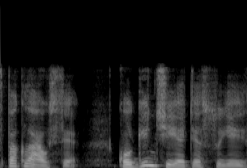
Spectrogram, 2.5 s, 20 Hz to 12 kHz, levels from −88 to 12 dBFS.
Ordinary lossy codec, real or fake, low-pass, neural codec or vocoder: AAC, 64 kbps; real; 7.2 kHz; none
